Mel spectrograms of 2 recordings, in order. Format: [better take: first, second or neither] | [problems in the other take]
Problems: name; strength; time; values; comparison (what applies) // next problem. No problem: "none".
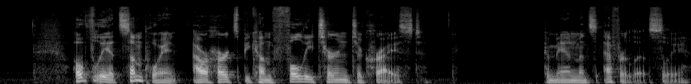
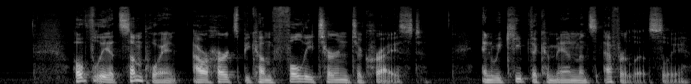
second | audio cutting out; at 4.5 s for 1 s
